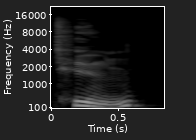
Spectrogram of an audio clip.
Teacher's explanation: When a Y sound appears after a T, D, S, N, L, or Z sound, I'll put these on the screen here, the Y is omitted. In other words, we don't pronounce it.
